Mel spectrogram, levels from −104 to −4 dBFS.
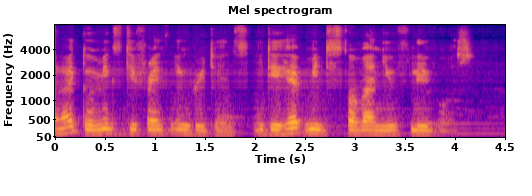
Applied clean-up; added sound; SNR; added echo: neural separator model SepFormer DNS4.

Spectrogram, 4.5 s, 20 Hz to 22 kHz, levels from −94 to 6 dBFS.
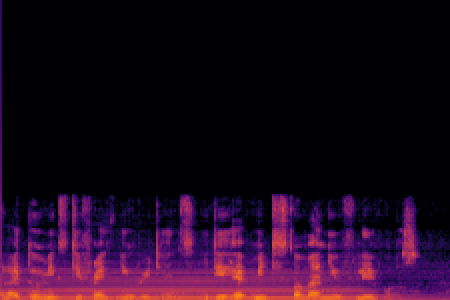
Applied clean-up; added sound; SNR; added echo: none; Bowed string instrument; 8 dB; reverberation time 0.2 s.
